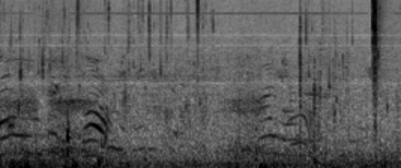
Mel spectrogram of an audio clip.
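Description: Faint distant voices over a quiet, steady outdoor background, with one sharp click near the end.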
